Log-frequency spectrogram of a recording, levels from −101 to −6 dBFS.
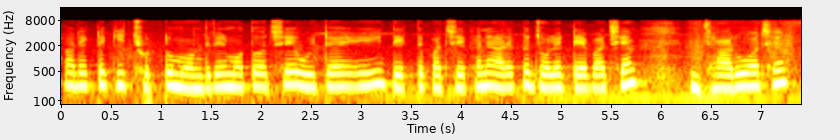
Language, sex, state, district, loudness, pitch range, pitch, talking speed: Bengali, female, Tripura, West Tripura, -13 LUFS, 205-230 Hz, 215 Hz, 130 wpm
